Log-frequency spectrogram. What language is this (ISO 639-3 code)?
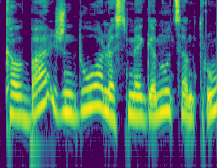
lit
